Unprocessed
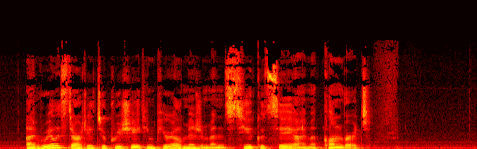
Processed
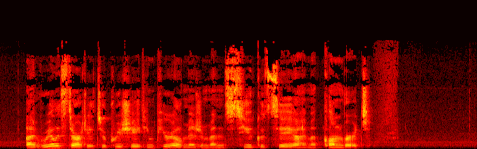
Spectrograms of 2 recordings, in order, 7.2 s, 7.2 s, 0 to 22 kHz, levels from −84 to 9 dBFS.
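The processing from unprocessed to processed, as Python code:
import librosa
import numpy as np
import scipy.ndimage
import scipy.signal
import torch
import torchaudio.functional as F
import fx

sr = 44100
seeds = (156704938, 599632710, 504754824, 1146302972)

y = scipy.signal.sosfilt(scipy.signal.butter(4, 660.0, 'highpass', fs=sr, output='sos'), x)
y = fx.over_compress(y, sr, threshold_db=-22.0, ratio=-0.5)
y = y * 10.0 ** (3.5 / 20.0)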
